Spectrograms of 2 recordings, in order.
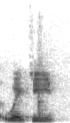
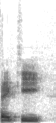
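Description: First: The name begins with a W sound. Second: The name begins with a V sound. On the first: The speaker calls it right. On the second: The speaker calls it wrong.

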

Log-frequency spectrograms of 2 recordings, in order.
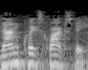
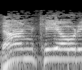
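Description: First: The name is said like 'Quixquaxty'. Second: The name is said with the usual pronunciation. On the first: "Until I was 40 years old, I pronounced that Don Quixquaxty" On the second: "Don Quixote is right"

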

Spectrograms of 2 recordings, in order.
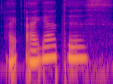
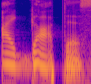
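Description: First: It is said hesitantly, with a stammer. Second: It is said with confidence.

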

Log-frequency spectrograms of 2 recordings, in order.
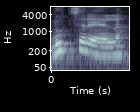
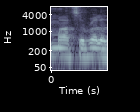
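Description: First: It is said with an exaggerated Italian accent. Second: It is said with a plain American accent. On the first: "It's like when Italians, ... they be like mozzarella" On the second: "instead of saying mozzarella"

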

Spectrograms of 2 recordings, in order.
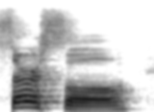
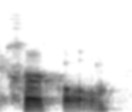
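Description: First: Both c sounds are said like s. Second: Both c sounds are said like k. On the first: "either it's Kirkle or it's Sersel" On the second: "when I was a kid, I used to say Kirkle"

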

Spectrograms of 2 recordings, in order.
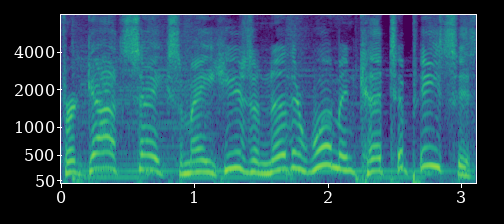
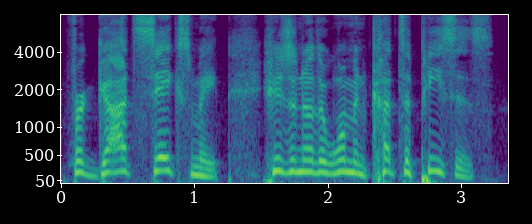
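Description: First: It is said in a strong Southern American accent. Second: It is said in a weak attempted English accent. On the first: "He's from East Texas now" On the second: "Apologies for the non-existent English accent"

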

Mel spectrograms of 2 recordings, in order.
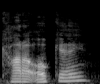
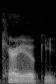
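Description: First: The word is said with Japanese vowels and rhythm. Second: The word is said with English vowels and rhythm. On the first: This is the original form of the word. "it's actually karaoke, and which is a Japanese term" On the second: This is the familiar form for Western listeners. "I'm going to stick with karaoke"

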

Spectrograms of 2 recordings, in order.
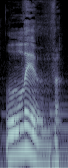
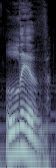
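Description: No difference in how they are said.

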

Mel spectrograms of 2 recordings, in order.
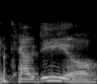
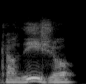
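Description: First: It is said with a general, non-Argentine pronunciation. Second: It is said with an Argentine Spanish pronunciation.

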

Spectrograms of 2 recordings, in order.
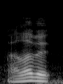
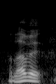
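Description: The two takes are said the same way.

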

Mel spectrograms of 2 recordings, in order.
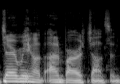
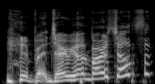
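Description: First: The voice falls at the end like a statement. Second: The voice rises at the end like a question. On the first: The speaker sounds certain. The speaker calls it right. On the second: The speaker sounds unsure. The speaker calls it wrong.

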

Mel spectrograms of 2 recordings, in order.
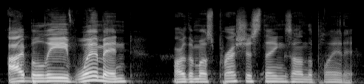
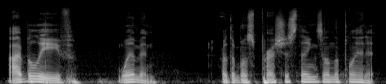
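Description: First: The sentence is said at a louder volume. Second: The sentence is said at a quieter volume.

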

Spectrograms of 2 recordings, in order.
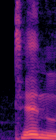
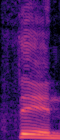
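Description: First: The word begins with a hard 't' sound. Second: The word begins with a soft 'th' sound. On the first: The speaker calls it right. "the official pronunciation of this band from Ireland ... but Tin Lizzy" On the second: The speaker calls it wrong. "is not Thin"

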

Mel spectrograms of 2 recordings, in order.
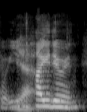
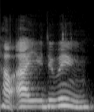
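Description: First: The words run together quickly and linked. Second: The words are said slowly and separately. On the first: "They speak quite fast. They gel all the words together" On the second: "Rather than"

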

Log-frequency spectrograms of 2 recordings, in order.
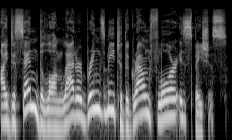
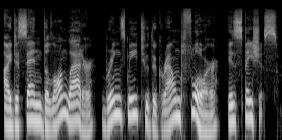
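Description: First: It is said at a faster pace. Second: It is said at a slower pace.

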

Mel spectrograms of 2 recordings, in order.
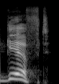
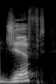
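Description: First: It begins with a hard G sound. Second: It begins with a soft G sound. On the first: The speaker calls it right. "You say gift. It's a freaking G. It's a hard G" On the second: The speaker calls it wrong. "You don't say gift"

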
